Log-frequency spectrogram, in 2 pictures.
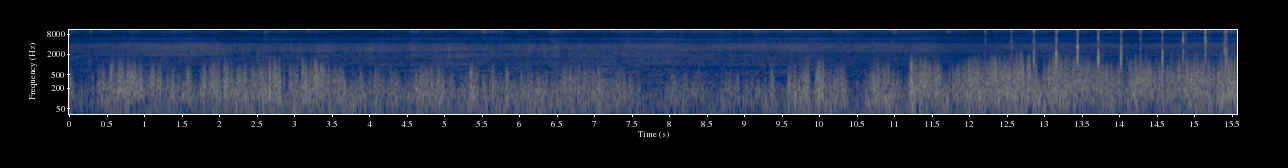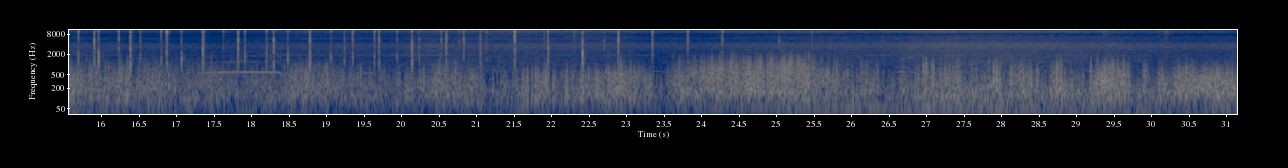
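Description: Wind buffeting the microphone in gusts, a loud low rumble rising and falling in waves. From about twelve to twenty-three seconds in, a rapid, even run of sharp clicks sounds over it.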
